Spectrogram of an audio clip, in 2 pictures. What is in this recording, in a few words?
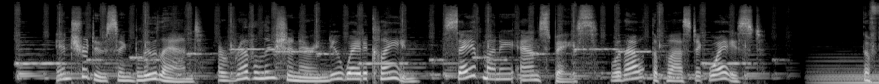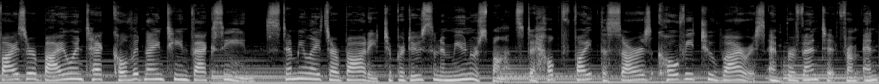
CONVERSATIONAL NATURAL GIRL NEXT DOOR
